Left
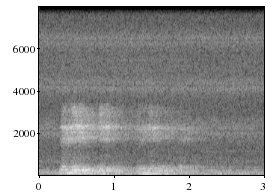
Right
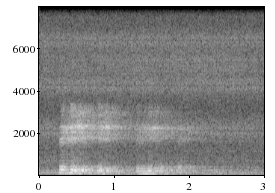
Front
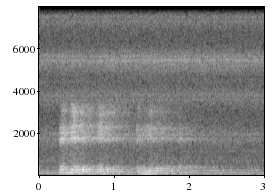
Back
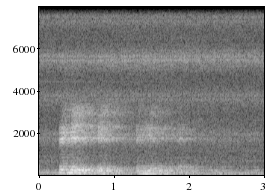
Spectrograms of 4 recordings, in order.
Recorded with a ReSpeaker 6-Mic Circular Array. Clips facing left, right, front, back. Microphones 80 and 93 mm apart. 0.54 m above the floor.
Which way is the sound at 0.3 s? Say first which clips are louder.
Right 1 dB, back 2 dB; 100° right.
